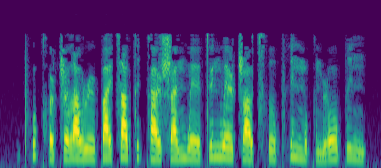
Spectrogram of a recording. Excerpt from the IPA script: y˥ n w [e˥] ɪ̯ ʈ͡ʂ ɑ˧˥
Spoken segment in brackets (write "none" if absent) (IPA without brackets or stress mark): e˥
